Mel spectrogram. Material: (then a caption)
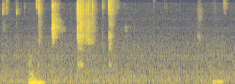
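Soap. A craft blade scrapes and cuts into a palm-sized solid pink soap ball coated in starch and glitter flakes, held in the hands. Several bright, crisp, crumbly scraping bursts are heard, with a soft low thud near the start and another near the end. The ball breaks apart.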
